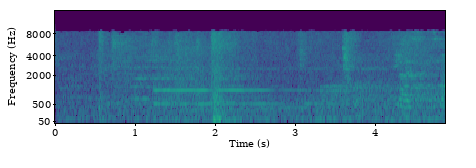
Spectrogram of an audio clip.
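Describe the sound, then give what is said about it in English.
A passenger train bound for Berlin pulls away from a platform at Cologne main station: a steady low rumble, a thin metallic whine, and a sharp clunk partway through, with indistinct voices murmuring in the background. “They get on the train for Berlin.”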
